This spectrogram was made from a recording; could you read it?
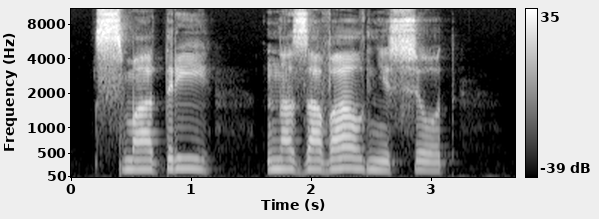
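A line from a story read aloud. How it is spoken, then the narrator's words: Calm warning. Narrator (Russian): спокойно предупредил Сашка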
